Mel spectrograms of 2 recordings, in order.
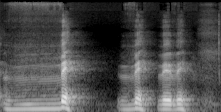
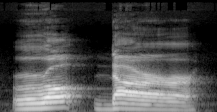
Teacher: Y acuérdense de la D, que nuestra D es en los dientes D. Pero su D es atrás. Entonces es algo así como rodar.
